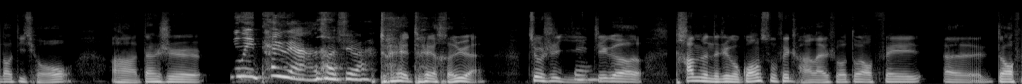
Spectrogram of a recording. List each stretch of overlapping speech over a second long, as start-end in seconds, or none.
none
